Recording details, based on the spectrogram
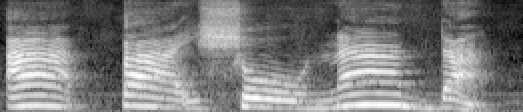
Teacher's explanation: O encontro vocálico da palavra apaixonada é formada pela vogal e pela semivogal I, que recebe esse nome porque é pronunciada com menos intensidade do que a vogal que se antecede. Em palavras com esse tipo de encontro vocálico, é comum o falante suprimir as semivogais na pronúncia.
